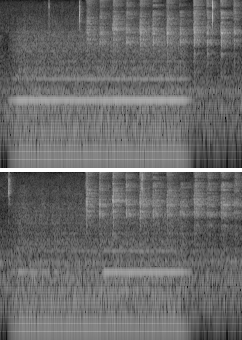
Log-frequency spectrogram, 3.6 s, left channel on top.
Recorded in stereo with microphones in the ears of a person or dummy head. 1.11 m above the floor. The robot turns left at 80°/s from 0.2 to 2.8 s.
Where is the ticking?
40° right (ahead or behind), 0.5 m; by 3.5 s 40° left (ahead or behind), 0.5 m.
